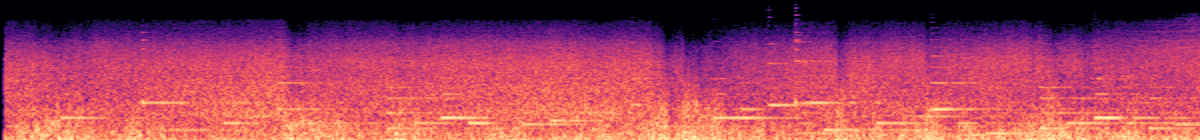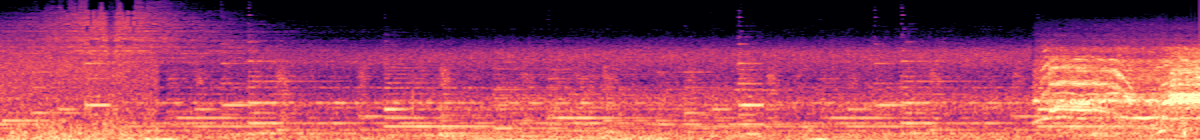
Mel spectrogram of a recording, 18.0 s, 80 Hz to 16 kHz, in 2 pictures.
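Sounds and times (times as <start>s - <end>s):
waterfall rushing: 0.1s - 18.0s
sparse single-note music: 0.4s - 8.8s, 10.2s - 18.0s.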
